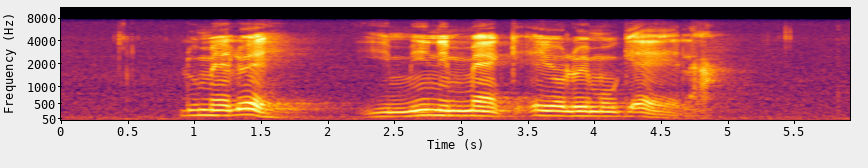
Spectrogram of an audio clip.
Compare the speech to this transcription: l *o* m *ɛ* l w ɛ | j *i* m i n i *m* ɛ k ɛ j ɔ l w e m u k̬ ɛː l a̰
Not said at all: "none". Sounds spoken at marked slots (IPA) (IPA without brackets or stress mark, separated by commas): u, ɛ, i, m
